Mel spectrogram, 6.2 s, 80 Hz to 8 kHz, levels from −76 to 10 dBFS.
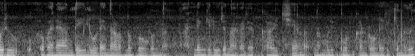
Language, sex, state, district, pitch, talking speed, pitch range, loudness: Malayalam, male, Kerala, Kasaragod, 130 Hz, 95 wpm, 125-135 Hz, -20 LUFS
